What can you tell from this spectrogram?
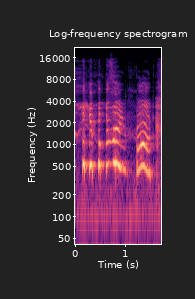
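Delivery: high laugh spilling into the quote. Real, not acted. Retelling dad's reaction at the border, laughing hard. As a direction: laugh through the words. Laughing while quoting dad.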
